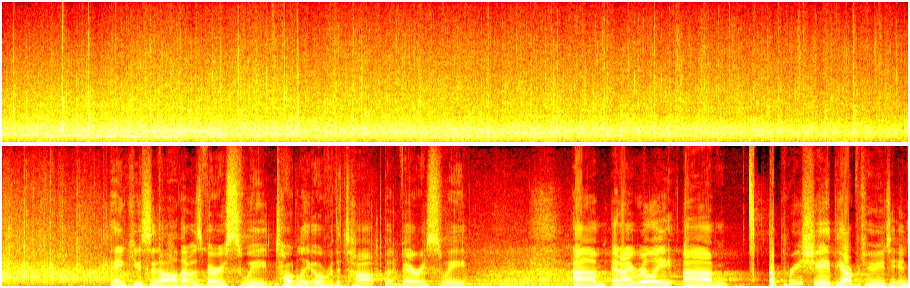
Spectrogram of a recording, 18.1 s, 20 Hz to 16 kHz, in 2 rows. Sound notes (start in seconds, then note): 0.1 applause; 13.7 laughter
